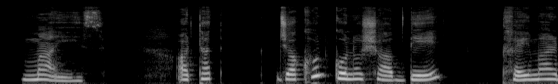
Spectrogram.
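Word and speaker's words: maïs: Noel, মাইস। বন্ধুরা খুব ভালোভাবে লক্ষ্য করুন, এই ক্ষেত্রে যে বর্ণটির সঙ্গে থ্রেমা চিহ্নটি আছে সেখানে যেন আমরা কোথাও একটু জোরপূর্বক উচ্চারণ করছি, বা বলতে পারেন ওই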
